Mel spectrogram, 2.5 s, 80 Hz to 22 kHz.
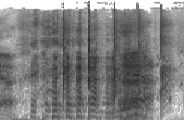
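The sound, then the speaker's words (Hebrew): A handful of sharp, scattered hand claps, called for as twenty claps in a studio, ring out at uneven intervals, mixed in with lively voices and what sounds like chuckling. “תן לו את ה-20 כפיים שם.”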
